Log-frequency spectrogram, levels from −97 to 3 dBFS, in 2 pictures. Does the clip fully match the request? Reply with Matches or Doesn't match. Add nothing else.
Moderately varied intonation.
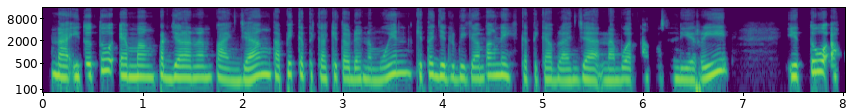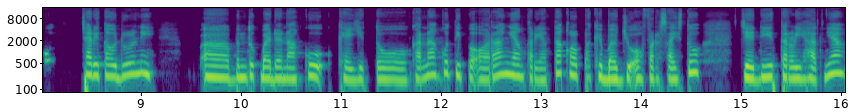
Matches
